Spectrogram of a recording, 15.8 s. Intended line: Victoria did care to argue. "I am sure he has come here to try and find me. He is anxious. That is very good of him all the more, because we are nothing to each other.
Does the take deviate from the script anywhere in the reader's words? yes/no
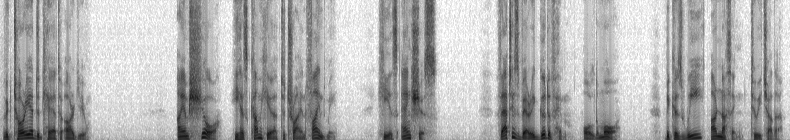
no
